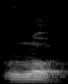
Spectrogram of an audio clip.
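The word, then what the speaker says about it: راء: So now that's raw. It is pronounced from the top part of the tip of the tongue when it hits the gum behind the upper incisors.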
